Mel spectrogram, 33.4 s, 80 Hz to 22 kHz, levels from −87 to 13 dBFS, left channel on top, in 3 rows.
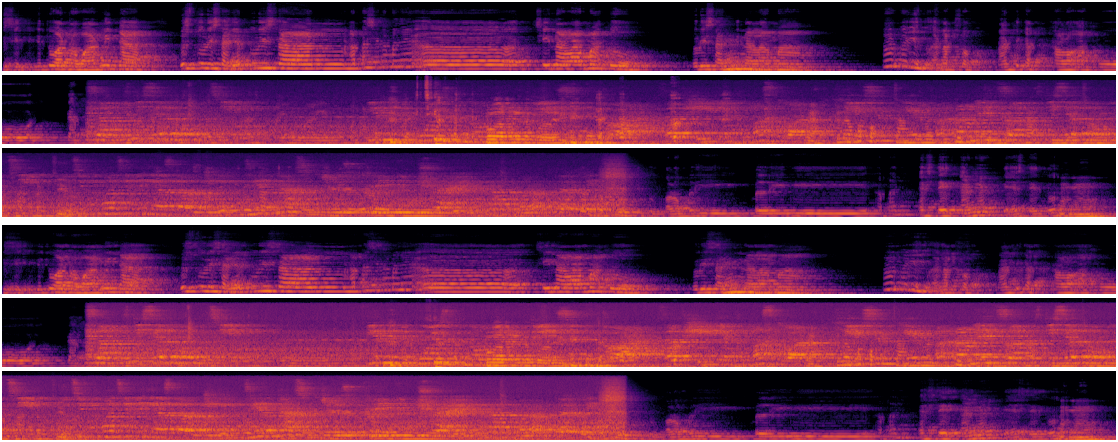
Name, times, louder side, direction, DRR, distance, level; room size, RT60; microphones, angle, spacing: voice 1, 0.0-1.4 1.8-6.3 6.9-8.0 8.8-9.7 10.0-11.4 11.7-13.3 13.5-15.0 15.4-16.0 17.1-17.4 17.8-18.4 18.7-19.0 23.8-32.8, left 1 dB, 65° left, 0 dB, 4.6 m, -28 dB
voice 2, 7.2-8.0 14.8-15.3 15.6-17.1 19.1-23.1 32.8-33.2, equal, 25° right, 3 dB, 2.1 m, -23 dB
sound 1, 12.0-28.5, right 4 dB, 55° right, 0.7 m, -21 dB
18.0 x 8.2 x 8.4 m, 1.0 s
head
